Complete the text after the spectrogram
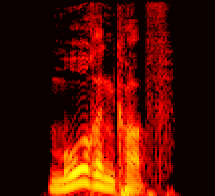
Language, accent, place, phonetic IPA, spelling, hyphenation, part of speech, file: German, Germany, Berlin, [ˈmoːʁənˌkɔp͡f], Mohrenkopf, Moh‧ren‧kopf, noun, De-Mohrenkopf.ogg
- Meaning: 1. negro's head 2. chocolate teacake (type of dessert) 3. sooty milk cap (Lactarius lignyotus, an unpalatable mushroom) 4. the name of doves of some particular races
